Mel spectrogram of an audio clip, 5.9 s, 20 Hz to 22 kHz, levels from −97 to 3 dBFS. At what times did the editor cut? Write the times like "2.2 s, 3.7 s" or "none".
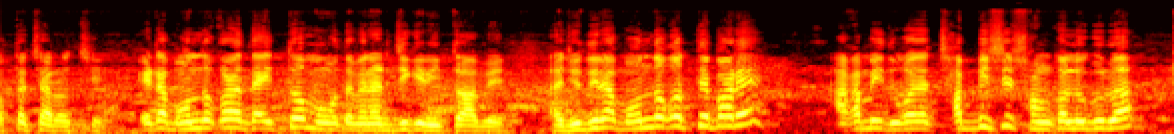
none

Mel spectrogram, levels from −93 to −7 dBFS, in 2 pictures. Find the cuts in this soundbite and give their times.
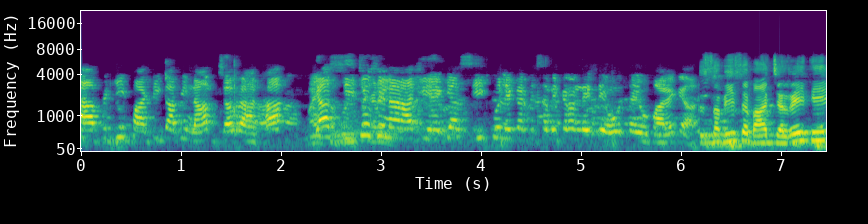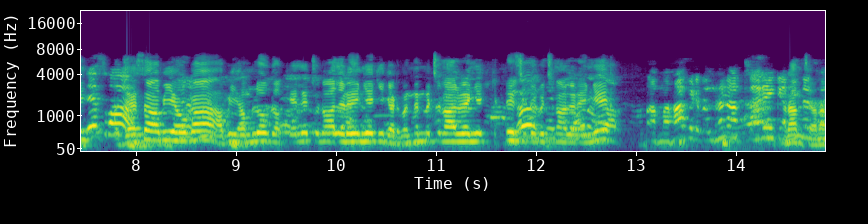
6.1 s, 13.2 s

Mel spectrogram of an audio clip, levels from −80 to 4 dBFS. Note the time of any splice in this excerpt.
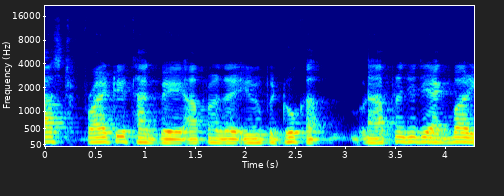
3.2 s

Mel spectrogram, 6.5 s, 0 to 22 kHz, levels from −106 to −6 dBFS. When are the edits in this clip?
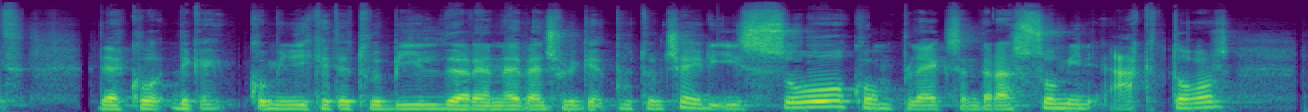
none

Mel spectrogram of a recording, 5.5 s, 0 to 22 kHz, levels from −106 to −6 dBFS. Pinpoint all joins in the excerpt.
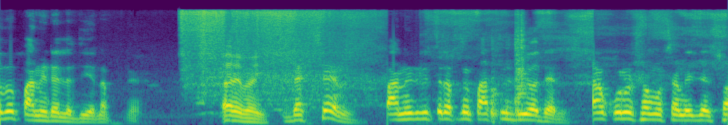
2.9 s, 4.3 s

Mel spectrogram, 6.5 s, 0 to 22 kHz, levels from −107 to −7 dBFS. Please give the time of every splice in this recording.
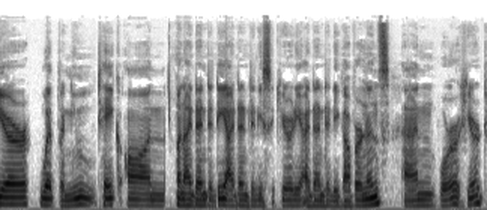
0.8 s, 2.1 s, 5.2 s

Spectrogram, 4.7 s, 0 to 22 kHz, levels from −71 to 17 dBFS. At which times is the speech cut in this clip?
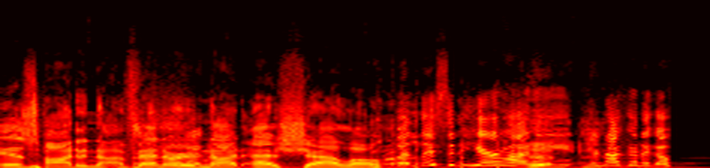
0.8 s, 2.6 s, 3.8 s

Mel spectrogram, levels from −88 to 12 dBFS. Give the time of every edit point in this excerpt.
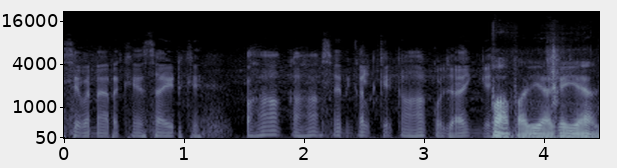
1.5 s, 3.4 s

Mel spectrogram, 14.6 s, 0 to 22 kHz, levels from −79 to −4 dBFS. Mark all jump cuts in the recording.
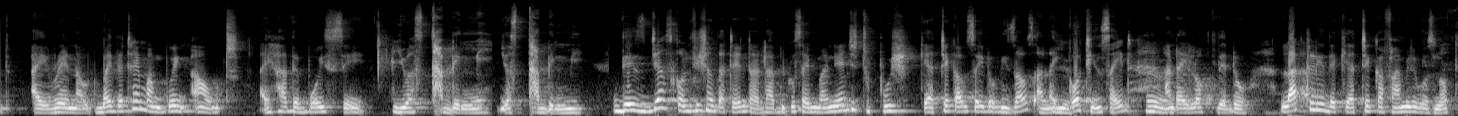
3.8 s, 4.9 s, 5.9 s

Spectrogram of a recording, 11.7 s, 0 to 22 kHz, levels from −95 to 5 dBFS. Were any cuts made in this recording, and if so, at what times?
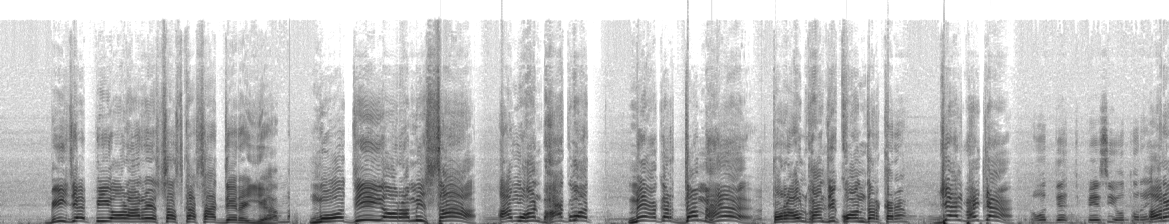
2.9 s, 6.1 s, 7.5 s

